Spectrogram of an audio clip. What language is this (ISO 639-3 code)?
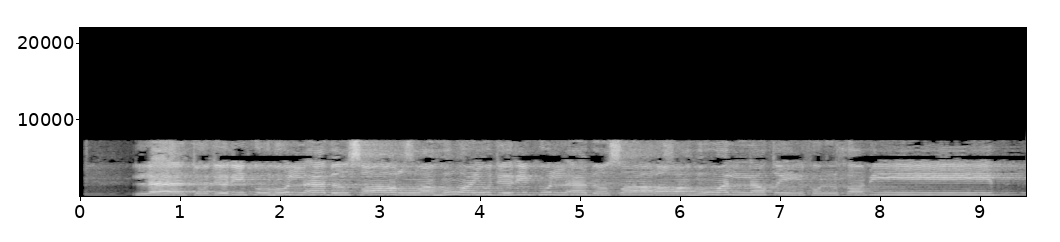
ara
